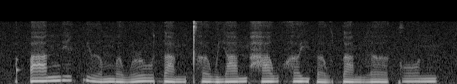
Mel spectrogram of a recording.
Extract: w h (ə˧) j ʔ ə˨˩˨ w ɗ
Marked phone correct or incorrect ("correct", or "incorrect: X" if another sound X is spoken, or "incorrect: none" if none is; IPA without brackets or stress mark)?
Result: correct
